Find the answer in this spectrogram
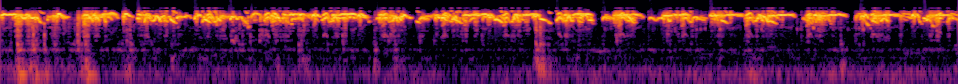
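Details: A brood of common myna chicks in a nest box cries almost nonstop for food, a dense run of shrill, grating chirps with only brief breaks and occasional low knocks.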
